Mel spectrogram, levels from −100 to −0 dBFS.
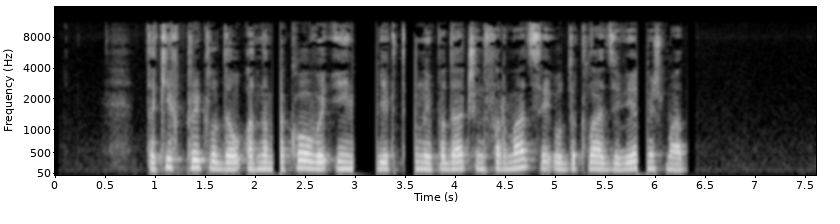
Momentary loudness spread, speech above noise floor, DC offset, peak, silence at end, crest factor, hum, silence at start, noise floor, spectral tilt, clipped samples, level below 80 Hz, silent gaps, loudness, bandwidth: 6 LU; 54 dB; under 0.1%; -4 dBFS; 1.3 s; 16 dB; none; 0.9 s; -72 dBFS; -5.5 dB/octave; under 0.1%; -54 dBFS; 3.53-3.59 s; -19 LUFS; 11.5 kHz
